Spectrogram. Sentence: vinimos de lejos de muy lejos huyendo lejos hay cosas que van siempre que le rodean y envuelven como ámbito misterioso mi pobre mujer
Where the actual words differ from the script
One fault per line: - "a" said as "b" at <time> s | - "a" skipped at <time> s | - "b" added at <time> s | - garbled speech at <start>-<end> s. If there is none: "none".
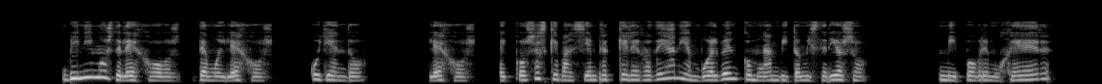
none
